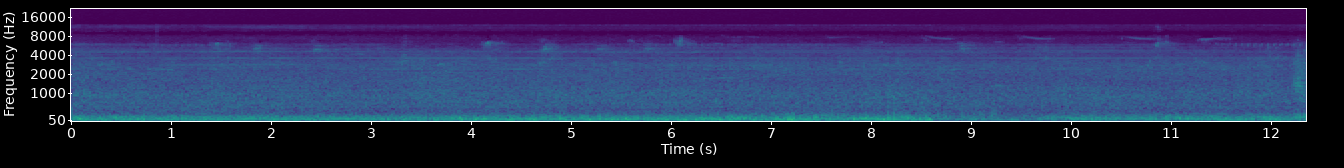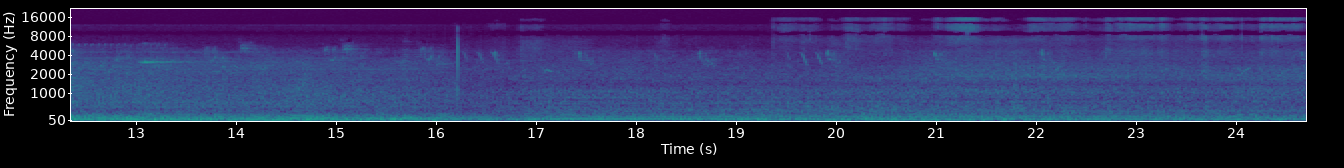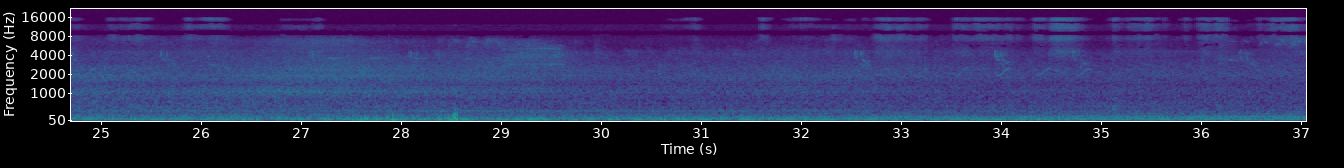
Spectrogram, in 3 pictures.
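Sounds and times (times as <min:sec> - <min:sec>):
train rumbling past: 0:11.7 - 0:37.0.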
